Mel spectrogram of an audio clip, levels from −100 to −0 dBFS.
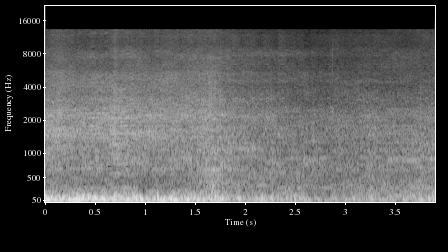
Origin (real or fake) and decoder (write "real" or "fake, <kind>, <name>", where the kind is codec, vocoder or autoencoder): fake, codec, SNAC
